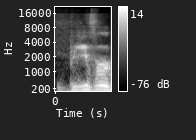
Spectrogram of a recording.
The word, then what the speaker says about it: Belvoir: Canada we speak French Beaver Drive was like the single worst thing for me because that's Belvoir that's what that is definitely tell you what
